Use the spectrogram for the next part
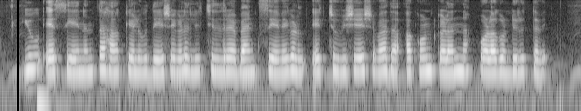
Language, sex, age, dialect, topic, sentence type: Kannada, female, 18-24, Mysore Kannada, banking, statement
